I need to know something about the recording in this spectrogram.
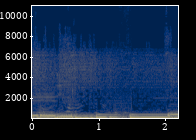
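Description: Live band playing on stage: electric guitars and bass guitar holding low, sustained notes, with a brief break about one and a half seconds in before the full band comes back in.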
